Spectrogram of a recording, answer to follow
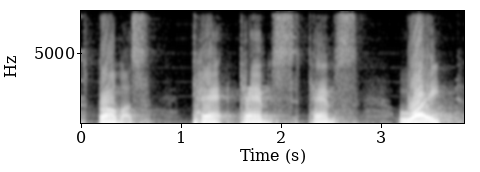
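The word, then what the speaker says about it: Thomas: exist তারপর vehicle vehicle বিমেন্ট বিমেন্ট অ্যানাটনি অ্যানাটনি থমাস থমাস থ্যামস থ্যামস white বা white এটা হলো ব্রিটিশ এটা আমেরিকান উচ্চারণ তারপরে হোয়াট এখানে এটা হলো ব্রিটিশ এটা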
